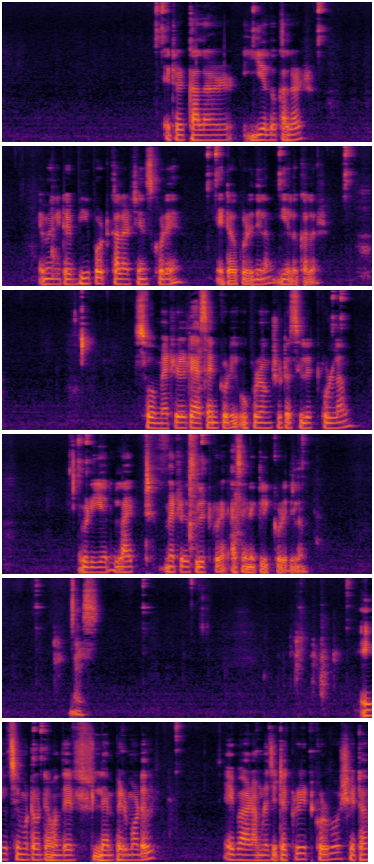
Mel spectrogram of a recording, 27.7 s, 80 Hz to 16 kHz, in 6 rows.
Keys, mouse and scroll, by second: 7.3 click, 13.5 click, 14.9 click, 16.3 click, 17.3-17.7 scroll down 4, 17.7 middle click, 18.1 middle click, 18.5 middle click, 19.3 ctrl+s, 19.6-20.8 middle drag, 20.8-21.9 scroll down 2, 22.3 alt+h, 22.9 middle click, 23.6 click, 24.1-25.1 middle drag, 25.1 ctrl+s, 25.4-27.7 middle drag.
